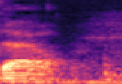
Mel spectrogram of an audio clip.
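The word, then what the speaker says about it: Tao: in flow with the da d t AO although it's pronounced da if you're not in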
